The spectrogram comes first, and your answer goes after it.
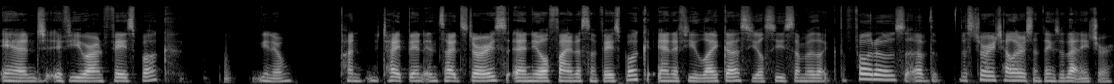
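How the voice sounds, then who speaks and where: On a very clean recording with a silent background, a woman with a plain, everyday voice speaks at a moderate pace. Her pitch is fairly low and her intonation fairly even. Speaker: podcast host. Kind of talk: casual interview conversation.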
